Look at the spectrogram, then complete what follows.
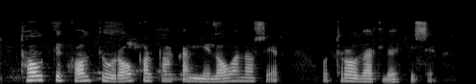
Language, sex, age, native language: Icelandic, female, 60-69, Icelandic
